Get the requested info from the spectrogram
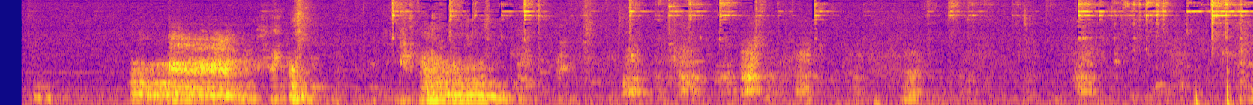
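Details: Gentle English Mastiff named Gunner playing with a tiny Yellow Lab puppy; two bursts of harmonic, rumbling growling near the start, followed by scuffling, clicks and light knocking sounds of play.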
